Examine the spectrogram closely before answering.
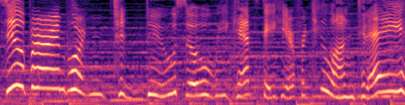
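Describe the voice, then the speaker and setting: A tiny fairy girl sidekick from a game, extremely high and squeaky, with bouncy intonation. Tinkling music plays loudly behind her chirpy, childlike talk. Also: animated, slow, heavily acted. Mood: hasty, covering up. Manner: chirpy, childlike, speaks of herself by name. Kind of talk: video game character acting.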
